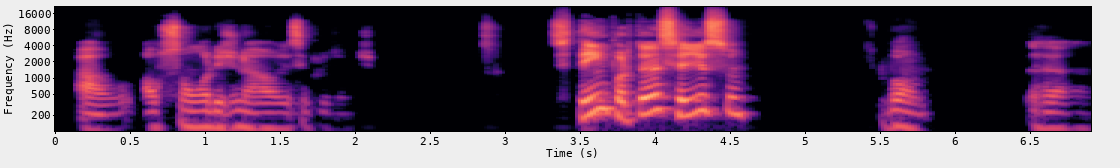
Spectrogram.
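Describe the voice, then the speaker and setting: Rambling Brazilian man teaching casually. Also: mid-range voice. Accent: Brazilian Portuguese. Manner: rambling, many restarts and "né?" tags. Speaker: Buddhist teacher. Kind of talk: informal spoken lesson.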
